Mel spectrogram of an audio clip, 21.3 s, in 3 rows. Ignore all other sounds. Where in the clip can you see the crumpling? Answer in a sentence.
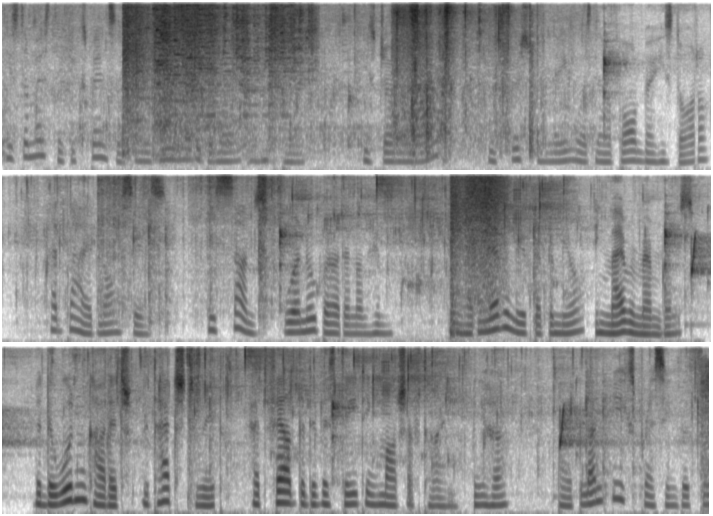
You can hear the crumpling from 3.9 to 5.5 s, from 8.0 to 10.1 s and from 14.8 to 16.7 s.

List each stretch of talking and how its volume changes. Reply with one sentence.
The talking can be heard from 0.0 to 21.2 s, getting louder.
